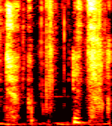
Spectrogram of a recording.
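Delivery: hushed whisper; whispered aside. Real, not acted. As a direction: whisper it like a confession. Complaining about hospital wait.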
